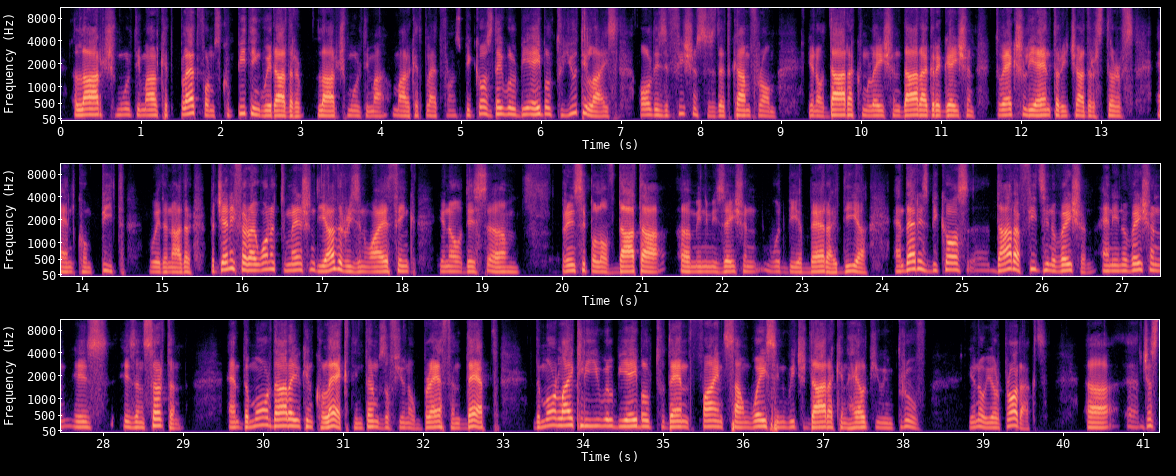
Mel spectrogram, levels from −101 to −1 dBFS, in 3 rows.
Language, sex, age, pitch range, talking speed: English, male, 40-59, 145-180 Hz, 170 wpm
